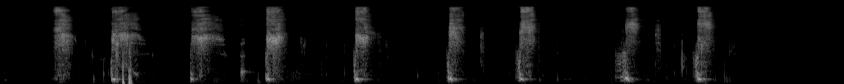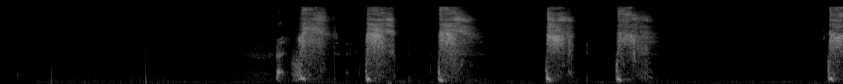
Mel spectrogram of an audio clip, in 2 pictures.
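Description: Rapid runs of sharp sneezes in two bursts of about eight each, separated by a quiet gap; repeated sneezing attacks.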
